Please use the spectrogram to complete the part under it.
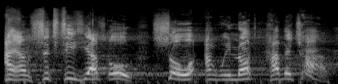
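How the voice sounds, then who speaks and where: Male preacher, very high, bright and gravelly voice, emphatic and repetitive with shouted bursts, long hall reverb. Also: steady tone, moderate pace. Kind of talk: sermon.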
